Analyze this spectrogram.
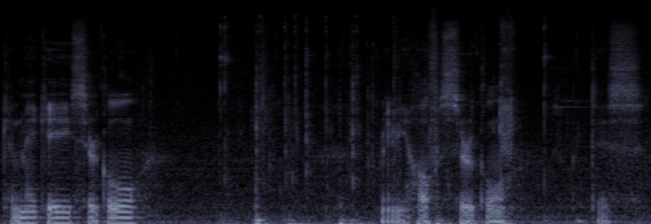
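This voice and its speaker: A young Belgian man with a Belgian accent hosts a casual live 3D tutorial with chat from his home desk, rambling and muttering to himself as he thinks aloud while working. He speaks very slowly in a fairly low, gravelly, warm voice with big swings in pitch. There is slight background noise along with faint typing and clicks.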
